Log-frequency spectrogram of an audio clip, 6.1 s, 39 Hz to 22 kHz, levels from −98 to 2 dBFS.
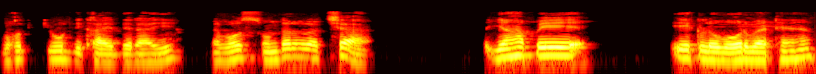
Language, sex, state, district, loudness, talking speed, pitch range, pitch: Hindi, male, Bihar, Sitamarhi, -19 LUFS, 195 wpm, 130-170 Hz, 145 Hz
